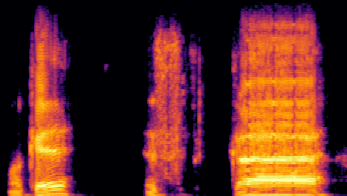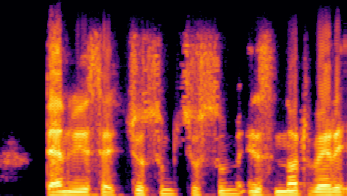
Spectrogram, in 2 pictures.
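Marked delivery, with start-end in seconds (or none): none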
